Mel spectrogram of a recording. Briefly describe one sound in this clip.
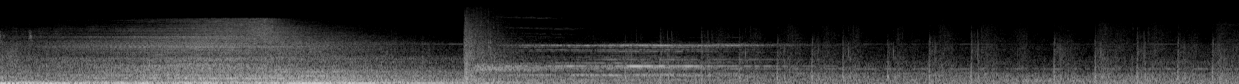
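Footsteps tap steadily across a stone floor.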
